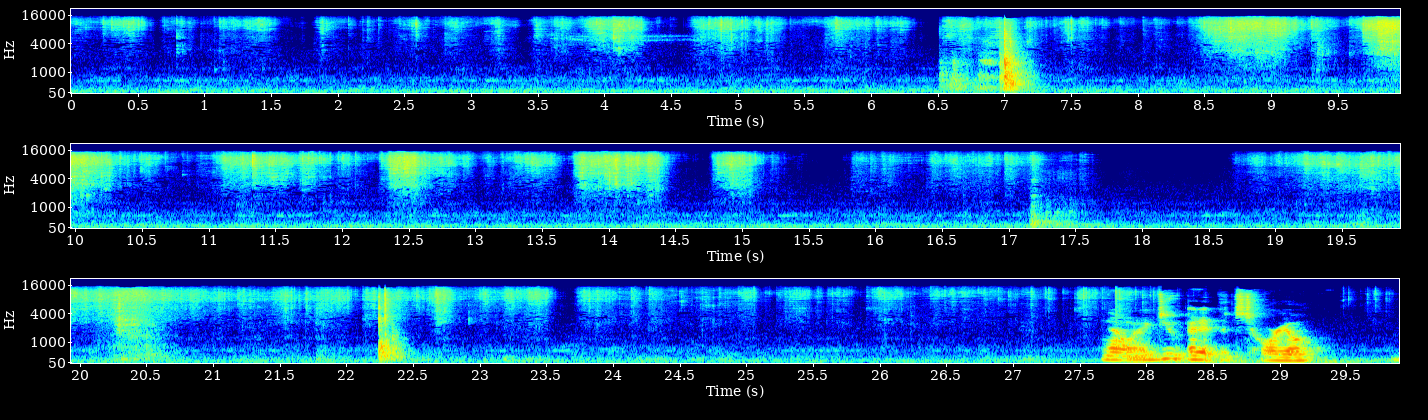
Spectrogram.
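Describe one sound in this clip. Dry raffia and mesh ribbon rustle and crinkle close by.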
